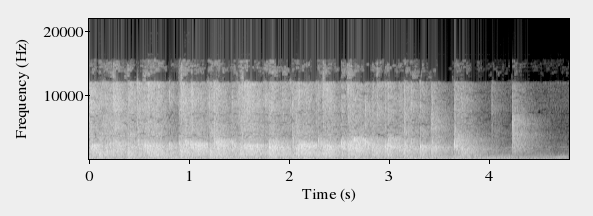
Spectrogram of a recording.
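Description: A church congregation at an Assembleia de Deus service claps in praise, a loud, full round of applause that thins and fades toward the end with a few last scattered claps.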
